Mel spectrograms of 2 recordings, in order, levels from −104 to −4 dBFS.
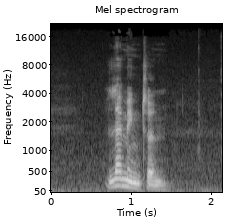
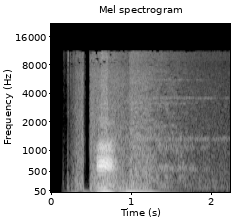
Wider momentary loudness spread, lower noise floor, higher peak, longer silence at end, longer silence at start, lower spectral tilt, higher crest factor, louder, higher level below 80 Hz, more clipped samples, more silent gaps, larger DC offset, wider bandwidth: second, 13 LU vs 23 LU; first, -56 dBFS vs -49 dBFS; second, -10 dBFS vs -2 dBFS; about the same, 0.65 s vs 0.6 s; first, 0.7 s vs 0.3 s; first, -5.5 dB/octave vs -3.5 dB/octave; about the same, 20 dB vs 22 dB; second, -27 LUFS vs -21 LUFS; about the same, -56 dBFS vs -52 dBFS; neither; neither; neither; first, 15.5 kHz vs 11.5 kHz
